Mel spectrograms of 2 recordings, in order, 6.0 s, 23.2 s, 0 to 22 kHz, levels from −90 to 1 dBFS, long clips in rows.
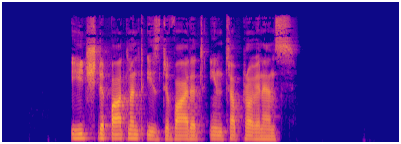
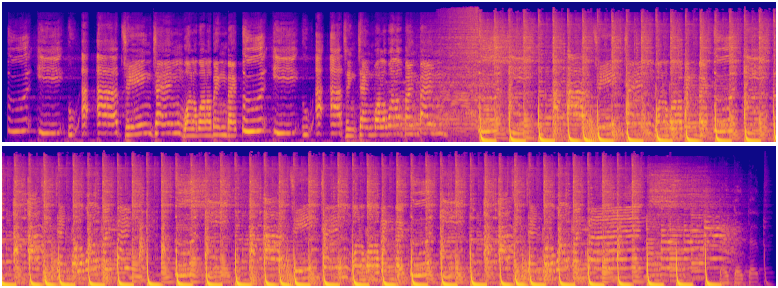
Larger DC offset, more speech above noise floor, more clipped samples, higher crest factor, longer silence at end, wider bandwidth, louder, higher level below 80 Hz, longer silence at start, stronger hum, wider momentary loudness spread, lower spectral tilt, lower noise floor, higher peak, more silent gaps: neither; first, 67 dB vs 21 dB; neither; first, 22 dB vs 14 dB; first, 1.6 s vs 0.35 s; second, 15 kHz vs 18 kHz; second, -21 LUFS vs -15 LUFS; second, -60 dBFS vs -18 dBFS; first, 1.05 s vs 0.1 s; neither; about the same, 10 LU vs 8 LU; about the same, -3.5 dB/octave vs -4 dB/octave; first, -89 dBFS vs -40 dBFS; about the same, -2 dBFS vs 0 dBFS; neither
